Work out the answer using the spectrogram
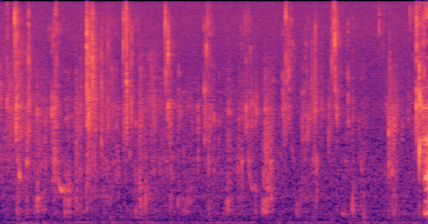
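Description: Chewing and biting of juicy pineapple chunks, with many small scattered mouth clicks.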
